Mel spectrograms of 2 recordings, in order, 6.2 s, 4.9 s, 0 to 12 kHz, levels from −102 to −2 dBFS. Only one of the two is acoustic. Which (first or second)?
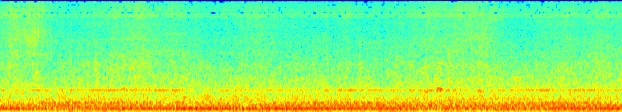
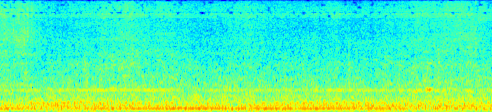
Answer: first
